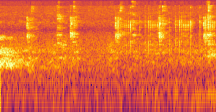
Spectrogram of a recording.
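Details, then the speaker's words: Cuckoo clock music box governor spun by an alarm-clock plastic wheel: quiet, quick, regular light ticks or clicks, a few per second, as the governor turns; cause unknown. "the plastic wheel does spend the governor I don't know if you could hear it but in my hands there's a um like a ticking"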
